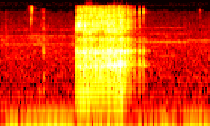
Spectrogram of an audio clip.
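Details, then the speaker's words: Young woman burping into the microphone on a stream: a single loud, rattling burp lasting about half a second, with quiet room noise; belching. "just burping this microphone real easy i'll do it we'll do it at the same time huh"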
